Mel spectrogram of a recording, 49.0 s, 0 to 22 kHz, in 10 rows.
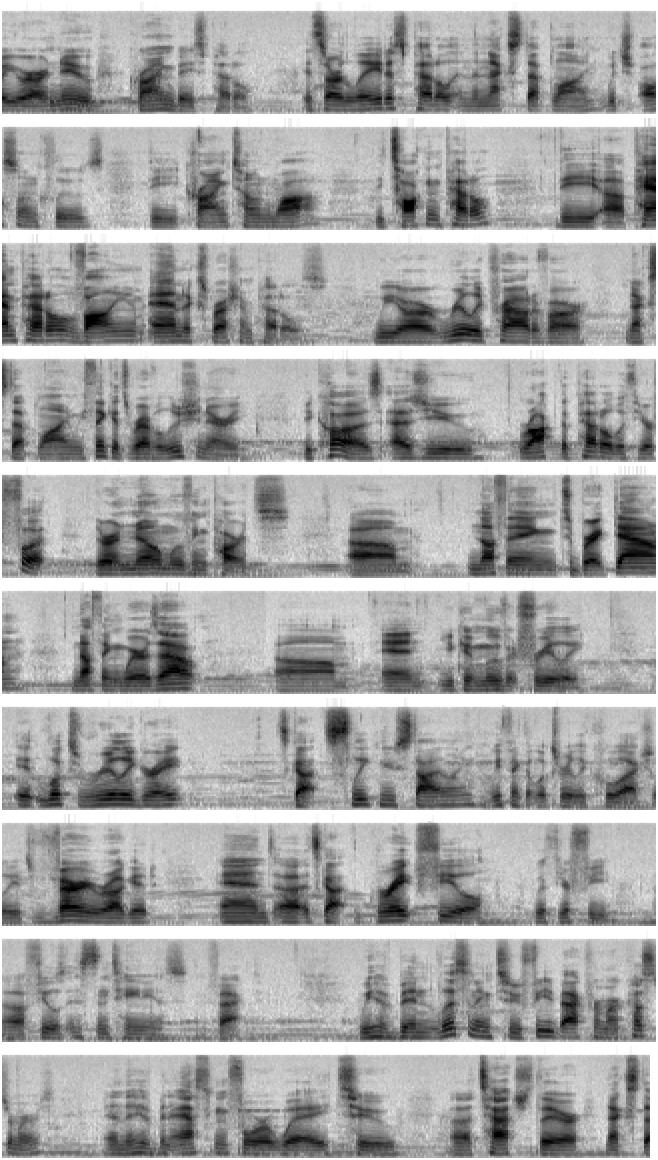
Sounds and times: Speech: 0:00.0 - 0:28.9, 0:29.5 - 0:30.8, 0:31.5 - 0:41.2, 0:41.9 - 0:49.0
Music: 0:00.0 - 0:49.0.

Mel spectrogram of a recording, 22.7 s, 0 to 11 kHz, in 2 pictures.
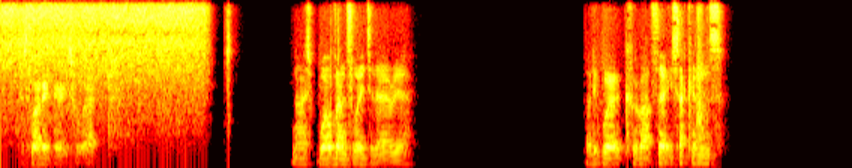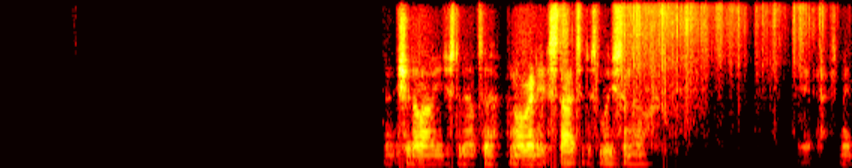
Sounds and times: Speech: 0:00.3 - 0:01.5, 0:03.9 - 0:05.6, 0:07.8 - 0:09.8, 0:16.5 - 0:20.1, 0:22.0 - 0:22.7.

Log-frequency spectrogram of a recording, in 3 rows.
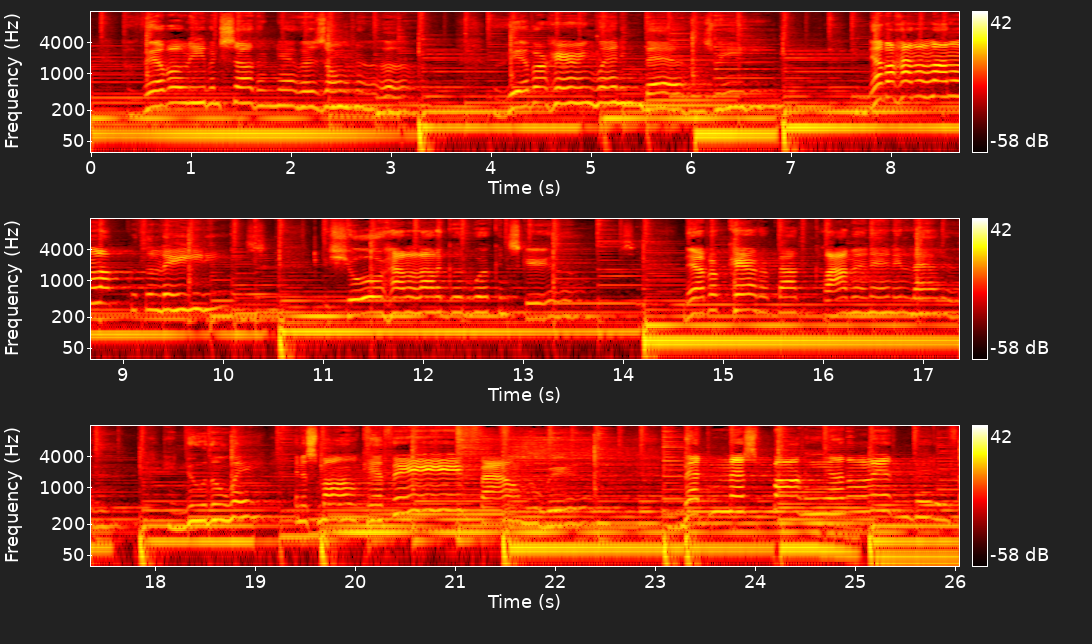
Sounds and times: Country: 0:00.0 - 0:26.0.

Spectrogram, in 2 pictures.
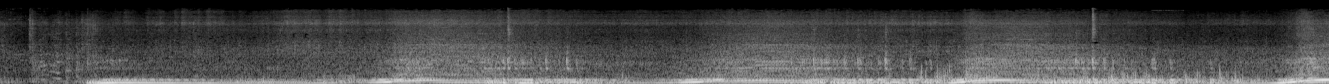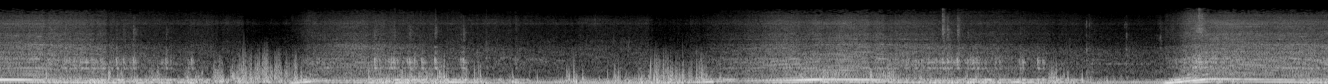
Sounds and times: Car: 0:00.0 - 0:26.5.

